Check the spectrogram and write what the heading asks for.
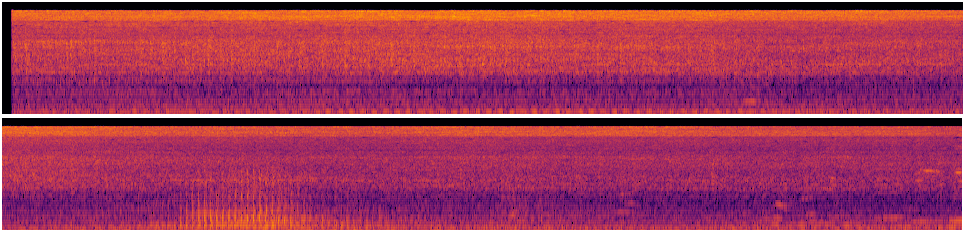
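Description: Steady low hum of parked city buses running at the kerb, with a louder swell lasting about a second around nine seconds in.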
